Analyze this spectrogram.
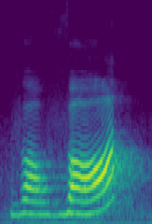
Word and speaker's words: vovó: o som Vejam Só vamos lá falar palavra vovó vovó o outro aberto e vô vô vô escuta o som do ó ele deu uma fechadinho ó vovó vovô tem um som aí mais fechado certo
